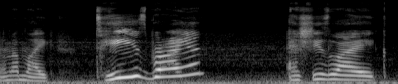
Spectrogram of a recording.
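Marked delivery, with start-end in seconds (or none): 1.0-2.0 higher, louder stunned disbelief; shocked question. Retold or imitated. Stunned teller learning Taylor dates T's boyfriend, shocked. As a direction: blurt it out in disbelief.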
